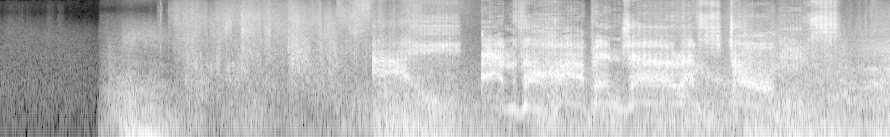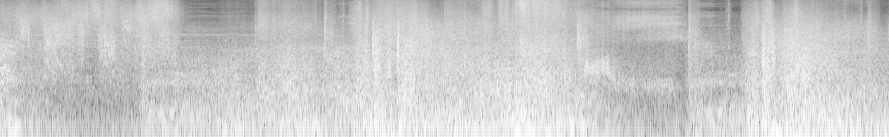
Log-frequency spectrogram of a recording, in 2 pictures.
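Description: Fiery magic blasts roar and explode again and again.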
